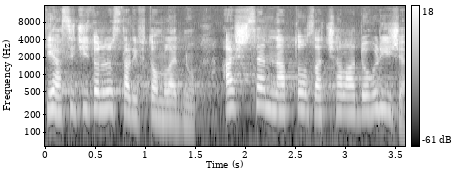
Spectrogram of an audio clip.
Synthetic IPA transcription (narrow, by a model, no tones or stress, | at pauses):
cɪasɪt͡ʃit̪onɛdo̞st̪alɪft̪o̞mlɛdnu | ʔaʃsɛmnat̪o̞zat͡ʃalado̞ɦliːʒɛ̰t̪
